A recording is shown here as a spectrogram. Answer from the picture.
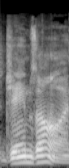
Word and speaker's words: Jameis: are you talking about jameis and curry no you've you've got it wrong it's only two syllables sir it's james on oh my god james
